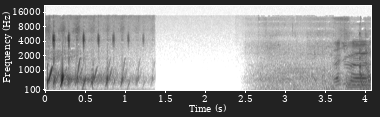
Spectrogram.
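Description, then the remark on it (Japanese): A voice speaks briefly, then after a pause comes a steady wash of water and wind noise from people out riding in a rowboat, with another voice rising over it at the end. “そもそもぶらり歩いてもいないしねそうだねボート乗っちゃってるからね大丈夫ですかこれ”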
